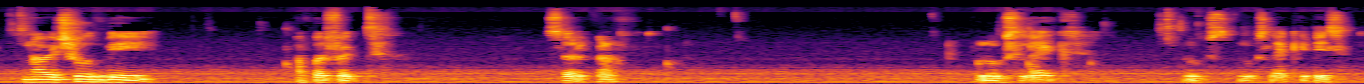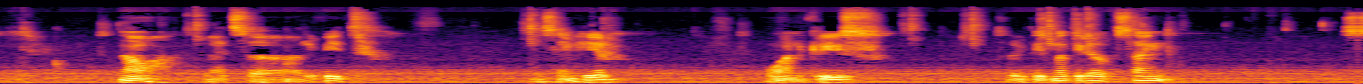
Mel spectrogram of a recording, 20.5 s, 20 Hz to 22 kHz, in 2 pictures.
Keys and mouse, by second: 0.1-1.3 drag, 2.9-5.1 middle drag, 5.1-7.4 drag, 8.7 click, 9.0 Tab, 11.4 3, 11.6 click, 14.1-15.3 drag, 17.0 click, 17.4 click, 18.0 click, 18.3 click, 19.1 Tab, 19.8 Tab, 20.4 3.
